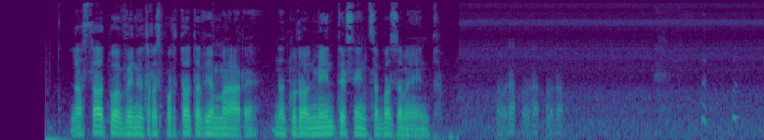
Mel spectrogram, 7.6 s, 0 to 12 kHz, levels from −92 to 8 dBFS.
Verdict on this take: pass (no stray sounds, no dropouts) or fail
fail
